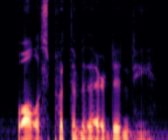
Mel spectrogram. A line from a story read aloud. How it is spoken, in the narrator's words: grunted from the bed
